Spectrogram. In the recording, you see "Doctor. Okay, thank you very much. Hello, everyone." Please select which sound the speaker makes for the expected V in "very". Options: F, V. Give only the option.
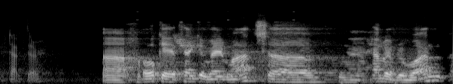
V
